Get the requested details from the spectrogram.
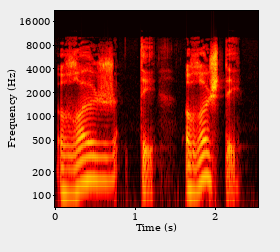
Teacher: here the E is not really pronounced, so you get rej.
